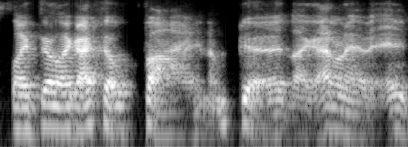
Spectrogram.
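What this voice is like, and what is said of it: Imitates another person's voice. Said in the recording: “mimicking me ... I'm mimicking my clients”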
